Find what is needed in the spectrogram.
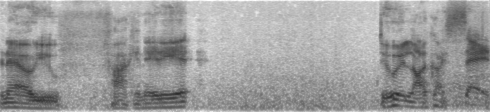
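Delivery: gruff voice.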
